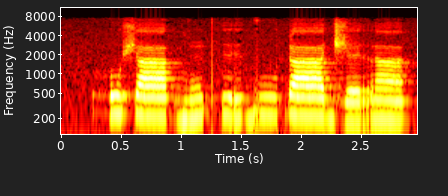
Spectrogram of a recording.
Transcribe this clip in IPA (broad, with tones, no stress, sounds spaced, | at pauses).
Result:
h o˦ ʃ aː˦ | ɡ ũ˨˦ pʰ ɪ˦˨ ɾ ɪ˦ ɡ uː˦ ɗ aː˦ d͡ʒ ɛ˨ r ã˦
